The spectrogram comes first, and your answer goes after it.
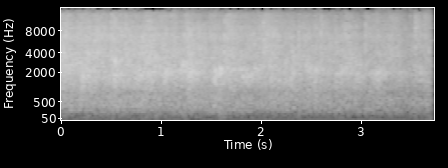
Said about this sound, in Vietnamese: Cho một tràng pháo tay qua lời Phật dạy quá hay.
